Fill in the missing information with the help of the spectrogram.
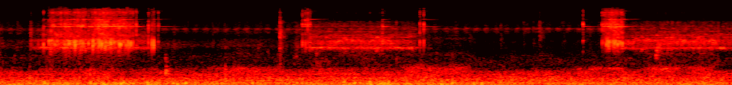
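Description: Spinning reel being cranked in three short bursts of about a second each, a high whirring with a metallic rattle, over a steady low rumble.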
